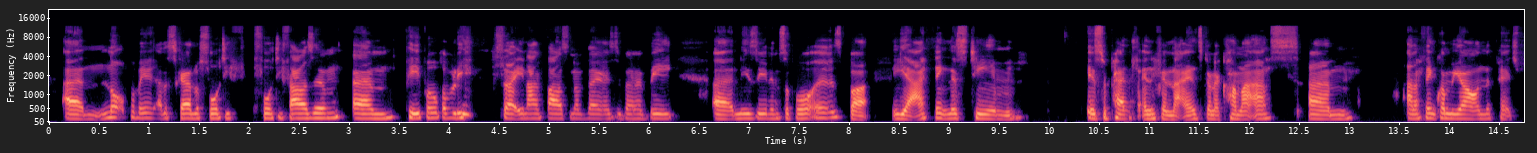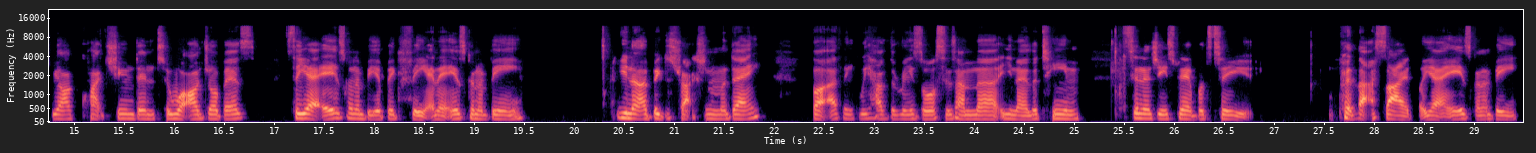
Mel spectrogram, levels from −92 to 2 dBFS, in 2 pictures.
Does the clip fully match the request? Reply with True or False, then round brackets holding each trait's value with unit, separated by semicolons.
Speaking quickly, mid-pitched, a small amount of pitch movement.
True (225 wpm; 155 Hz; 2.2 semitones)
